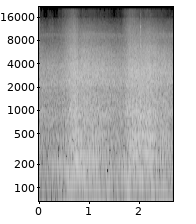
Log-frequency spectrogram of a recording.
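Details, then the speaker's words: Supercharged Chevy 400 V8 on the dyno at wide-open throttle, after raising the low secondary carburetor floats and going from 80 back to 75 jets. A loud roar swells twice with no misses, pops or stumbles; it pulls smooth and strong and sounds good. "Sounded good out the back. It's good. Yeah, it's Sounded good. good out the back. Yeah, it's definitely good. It's smooth."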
